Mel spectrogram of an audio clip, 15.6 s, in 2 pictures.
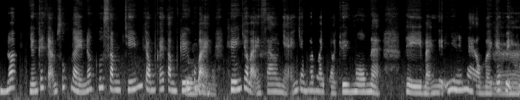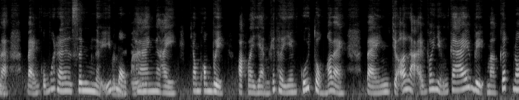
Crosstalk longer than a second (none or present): none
